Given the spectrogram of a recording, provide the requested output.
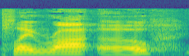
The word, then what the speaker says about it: pleroo: If you don't know, it's the Greek word pleroo. It says, you say it like this, if you wanted to know. Now you know.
